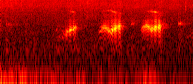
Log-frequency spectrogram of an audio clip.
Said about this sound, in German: Einige Flussbewohner kann man hören. Zum Beispiel die Seefrösche, die sich am Ufer im Schilf versteckt halten.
